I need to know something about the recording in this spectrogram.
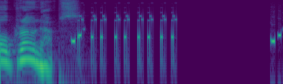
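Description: Short electronic beeps tick in quick succession.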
